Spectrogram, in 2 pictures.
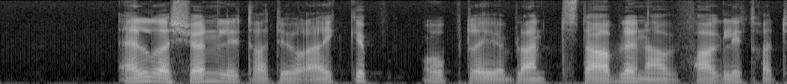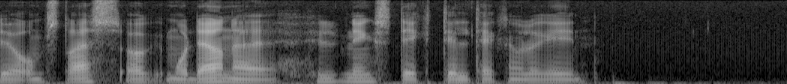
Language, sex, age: Norwegian, male, 29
